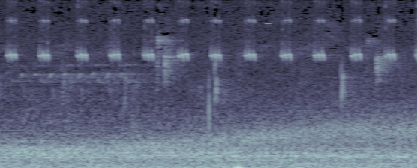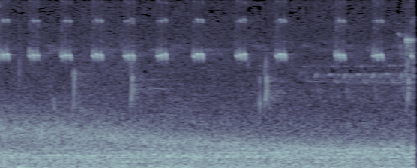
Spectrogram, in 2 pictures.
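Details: Crickets on a windy night: bright, regular chirps about twice a second dominate, with a few faint sliding calls in the background and a soft, steady wind.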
